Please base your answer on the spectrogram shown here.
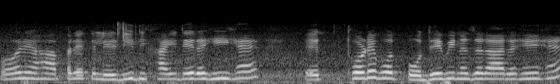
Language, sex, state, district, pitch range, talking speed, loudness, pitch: Hindi, female, Haryana, Charkhi Dadri, 250-275 Hz, 190 wpm, -16 LUFS, 260 Hz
